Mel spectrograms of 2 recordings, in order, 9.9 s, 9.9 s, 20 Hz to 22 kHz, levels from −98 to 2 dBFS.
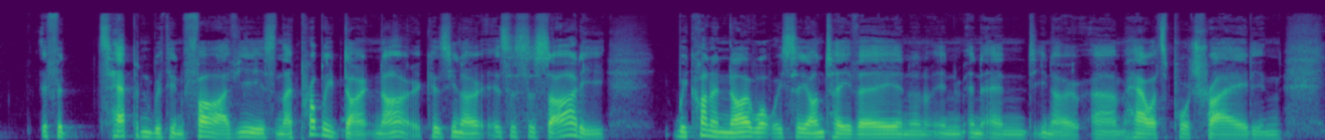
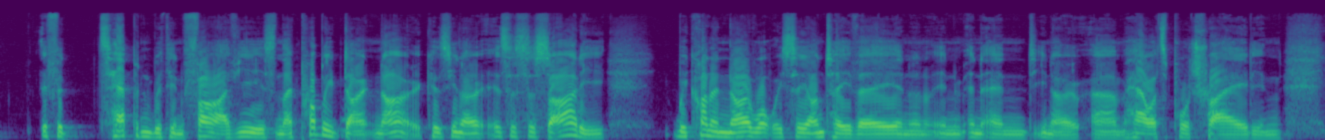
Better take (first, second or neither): first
